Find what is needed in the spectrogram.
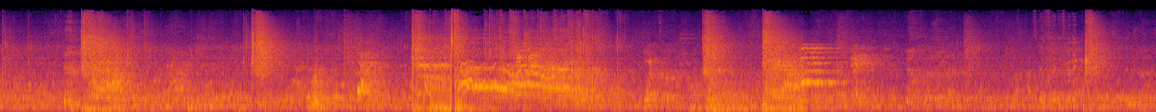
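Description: A kendo bout: bamboo shinai clacking and striking, feet stamping on a wooden floor, and the fencers' kiai shouts, with several sharp strikes and long shouted cries around the middle.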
